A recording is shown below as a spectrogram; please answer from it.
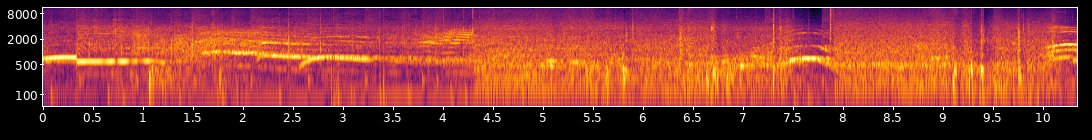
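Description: Onlookers call out drawn-out, rising-and-falling exclamations as athletes flip off a trampoline, over scattered thuds of bounces and landings on the trampoline and mats. A steady low background sound runs underneath from about halfway through.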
